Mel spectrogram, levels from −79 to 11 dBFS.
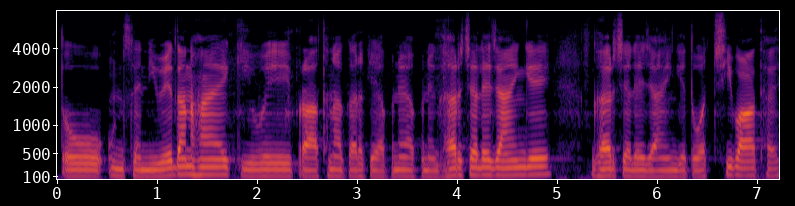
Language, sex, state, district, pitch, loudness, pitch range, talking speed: Chhattisgarhi, male, Chhattisgarh, Korba, 115 Hz, -27 LUFS, 110-130 Hz, 175 wpm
